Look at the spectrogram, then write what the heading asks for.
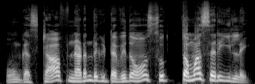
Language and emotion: Tamil, angry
